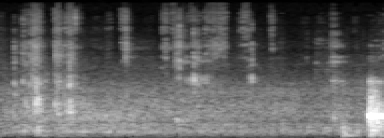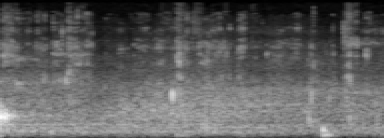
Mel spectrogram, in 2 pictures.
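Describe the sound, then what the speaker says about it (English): Buttermilk and diced apples are stirred into apple cake batter, making quiet, wet squishing and scraping sounds, with one sharper clack against the bowl partway through. "stir it around"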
